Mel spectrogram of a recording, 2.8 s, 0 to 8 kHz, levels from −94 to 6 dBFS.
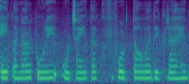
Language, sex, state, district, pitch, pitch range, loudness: Hindi, female, Bihar, Darbhanga, 225 Hz, 220-225 Hz, -29 LUFS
